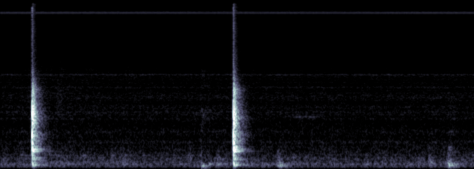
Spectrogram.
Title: Hotwater Cylinder Clunking Noise - Kingspan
